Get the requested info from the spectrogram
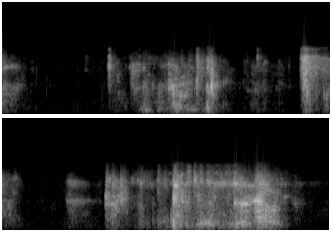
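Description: Two dogs play-fighting, their noises coming in short, irregular bursts, with the loudest and busiest stretch near the end.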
